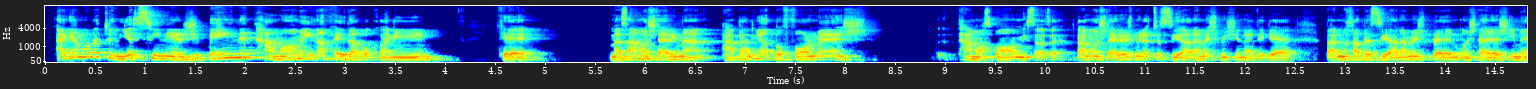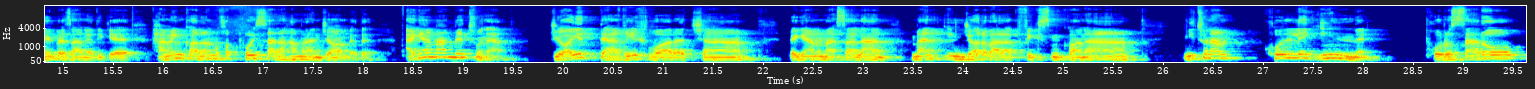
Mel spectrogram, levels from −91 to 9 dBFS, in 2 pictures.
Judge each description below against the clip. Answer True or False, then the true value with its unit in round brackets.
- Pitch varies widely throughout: True (5.7 semitones)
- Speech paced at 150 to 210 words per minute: False (135 wpm)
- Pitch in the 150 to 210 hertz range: False (135 Hz)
